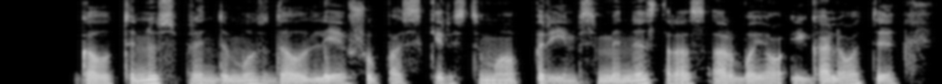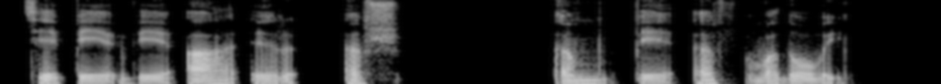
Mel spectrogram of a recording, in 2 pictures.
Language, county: Lithuanian, Klaipėda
